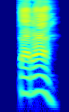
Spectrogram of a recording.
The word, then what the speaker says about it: tara: Word for word it's tara, walwal.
